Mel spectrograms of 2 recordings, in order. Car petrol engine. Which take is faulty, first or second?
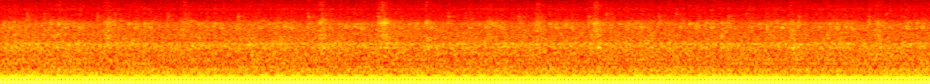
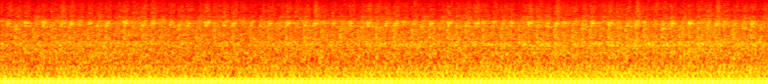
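first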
